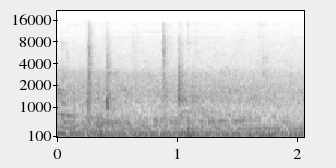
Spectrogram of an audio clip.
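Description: Airliner cabin noise after landing: a steady low hum under faint murmuring voices, with four short sharp clicks or knocks in the first half, such as seatbelt buckles or fittings handled by passengers getting up.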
